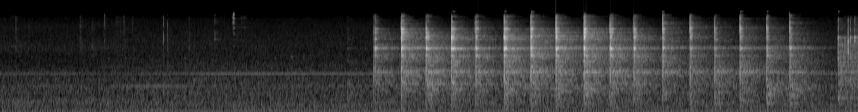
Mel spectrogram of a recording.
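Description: Slag being chipped off a fresh stick weld bead with a small chipping hammer, after a few seconds of low shop hum. The hammer starts about halfway through and strikes quickly, about four sharp metallic clinks a second, each with a short ring.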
